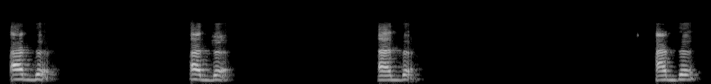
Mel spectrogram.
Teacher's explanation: حرف شديد. tight. حرف مجهور. voiced. حرف مرقق. light letter. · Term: dal with sukun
